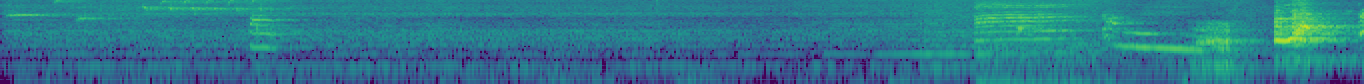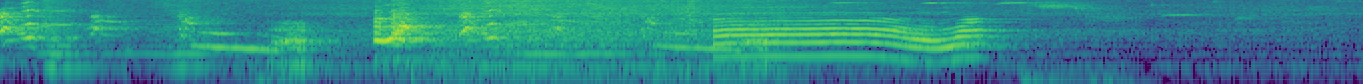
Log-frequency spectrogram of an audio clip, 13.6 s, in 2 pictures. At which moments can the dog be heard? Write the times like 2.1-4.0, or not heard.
5.0-10.7.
